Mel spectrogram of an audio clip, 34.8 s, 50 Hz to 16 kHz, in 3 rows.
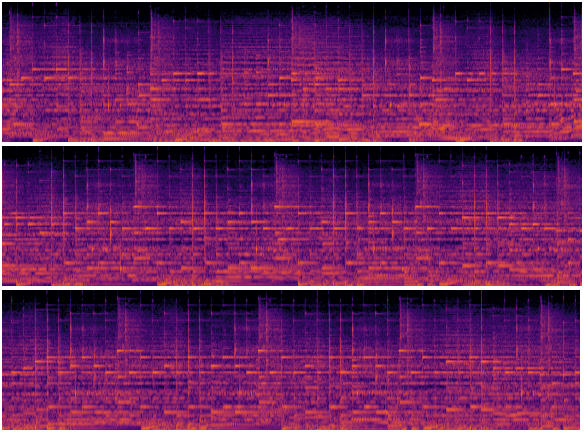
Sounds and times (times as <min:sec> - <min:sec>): Soundtrack music: 0:00.0 - 0:34.7.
